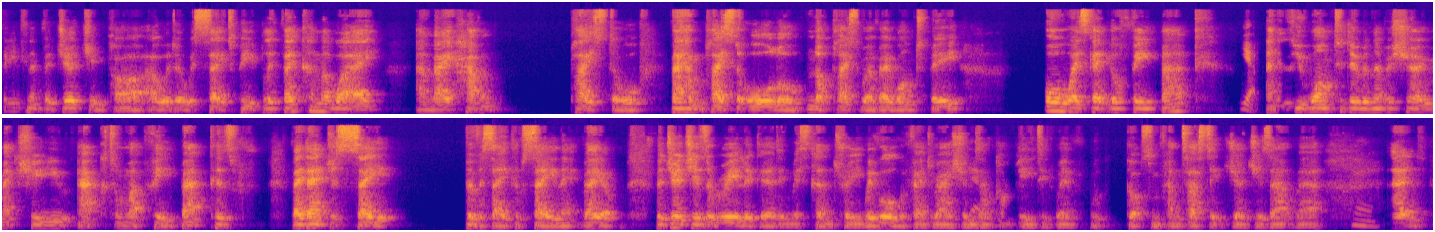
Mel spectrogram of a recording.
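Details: Adult female bodybuilder with androgen-induced voice deepening (virilization) after large doses of male steroids (performance-enhancing drugs). Her voice was formerly high-pitched and is now very deep, and she can no longer sing. She also has chronic kidney disease and past liver damage.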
